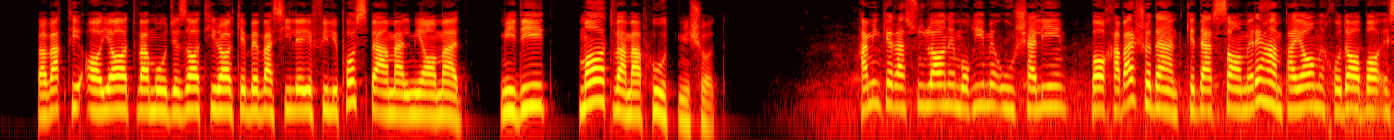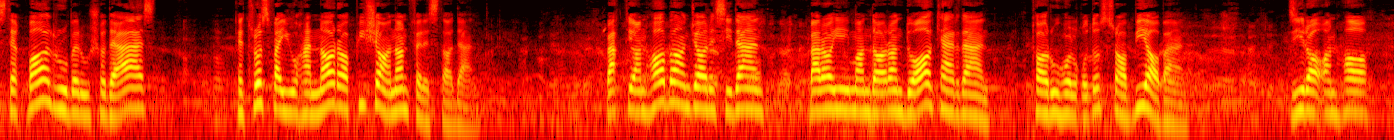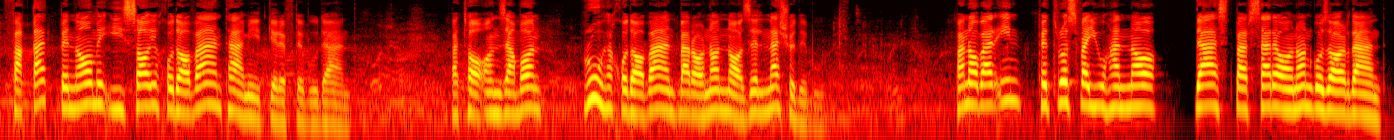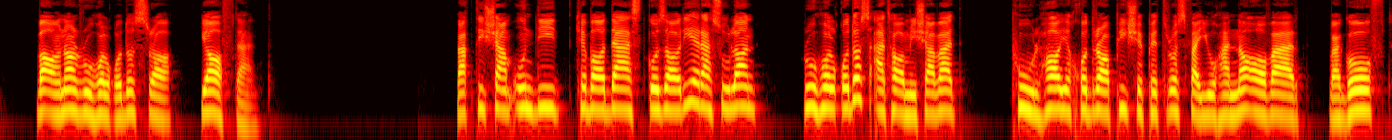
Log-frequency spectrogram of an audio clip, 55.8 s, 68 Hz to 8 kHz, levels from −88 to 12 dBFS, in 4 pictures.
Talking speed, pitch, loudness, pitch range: 125 wpm, 185 Hz, -17 LUFS, 165-205 Hz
